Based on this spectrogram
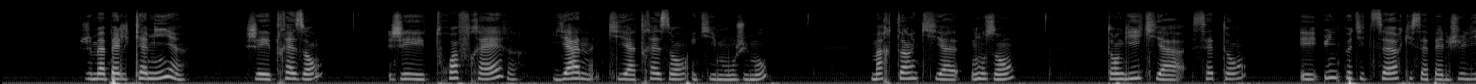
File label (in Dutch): luisteroefening; audio lingua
